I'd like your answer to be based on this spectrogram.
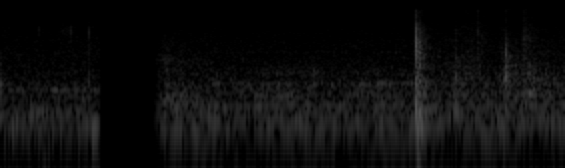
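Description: Fingertips rub and scratch across the two-page spread of an open magazine with glossy, thin pages, making a soft, steady papery hiss. The sound briefly cuts to silence near the start, then a sharp, bright scratch stands out, followed by a few lighter scrapes.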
